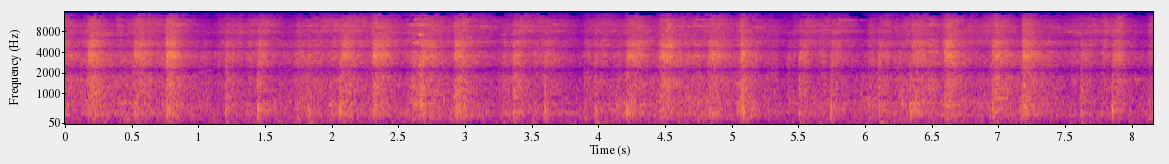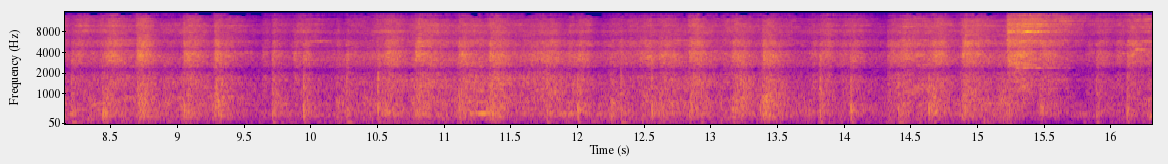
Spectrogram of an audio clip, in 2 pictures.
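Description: Loaded freight hopper wagons rolling past at close range: steel wheels clattering rhythmically over the rail joints over a continuous rushing rumble.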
